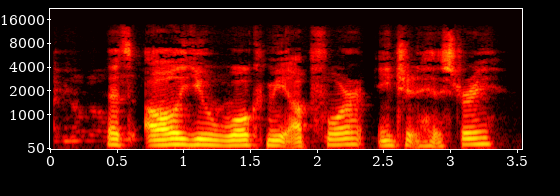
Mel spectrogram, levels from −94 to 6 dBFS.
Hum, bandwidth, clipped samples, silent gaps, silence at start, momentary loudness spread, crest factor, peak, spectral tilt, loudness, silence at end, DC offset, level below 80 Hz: none; 13.5 kHz; under 0.1%; none; 0.1 s; 11 LU; 18 dB; -6 dBFS; -5.5 dB/octave; -25 LUFS; 0.25 s; under 0.1%; -62 dBFS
